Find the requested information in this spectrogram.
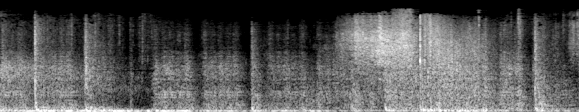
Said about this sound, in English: I wonder if the shooting's better, because it's never been great.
